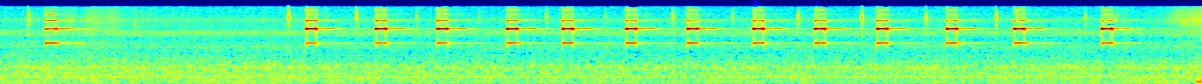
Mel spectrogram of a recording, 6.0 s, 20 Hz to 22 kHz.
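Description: Creality CR-10 SE touchscreen beeping once for each tap on the plus button as the extrude length is stepped up: one short high beep, then a quick run of about fourteen identical beeps at roughly three a second. A steady low hum runs underneath.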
